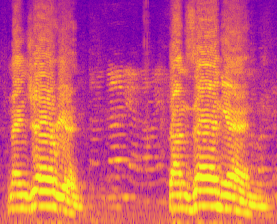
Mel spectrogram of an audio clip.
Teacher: because it ends with i a n, the penultimate stress rule will will apply to it. It is stressed on the second to the last syllable. Nigerian Tanzanian So, if all of those words now is, you know, Tanzanian, Nigerian, I would like someone to tell me how would we then pronounce this word, g h a n a i a n? · And as we can see, because it ends with IAN, the penultimate stress rule will apply to it. It is stressed on the second to the last syllable.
